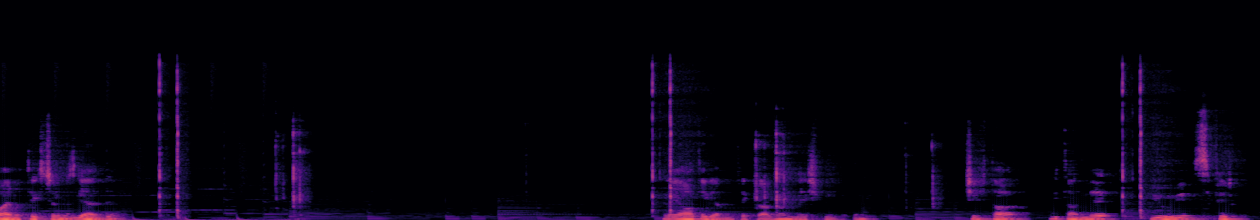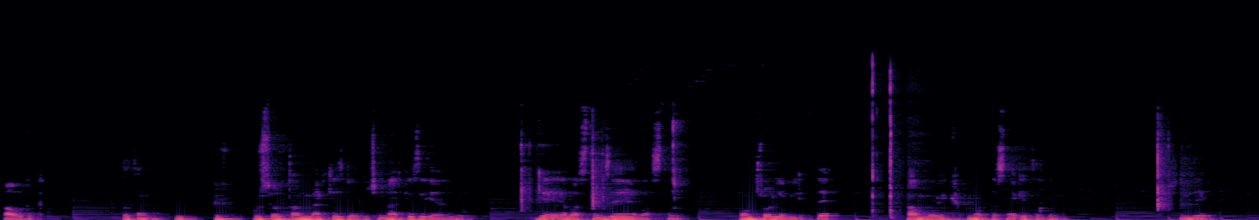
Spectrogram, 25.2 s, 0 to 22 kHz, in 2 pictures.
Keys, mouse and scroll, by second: 0.5-1.6 scroll down 2, 1.6 click, 2.3 scroll up 1, 2.7 KP_5, 3.0 KP_1, 3.6-4.0 scroll down 2, 4.0-4.5 shift+middle drag, 4.5 scroll up 3, 5.5-6.6 shift+middle drag, 6.6-7.2 drag, 7.2 KP_5, 7.7 KP_1, 8.5 scroll up 1, 11.4 shift+a, 13.9 scroll up 2, 14.5-17.9 middle drag, 17.9 g, 21.8-22.7 scroll up 5, 22.7-23.5 scroll down 8, 24.3 s.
